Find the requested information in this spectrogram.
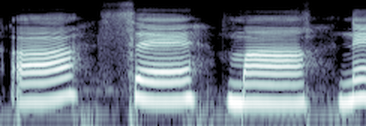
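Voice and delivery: आसमान drawn out as aa, sa, maa, na; very slow आसमान, each letter held apart; spelled out. Shown as a demonstration. Teacher sounding out आसमान for pupils, syllable by syllable. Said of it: "मैंने इस तरीके से पढ़ा".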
